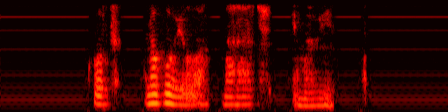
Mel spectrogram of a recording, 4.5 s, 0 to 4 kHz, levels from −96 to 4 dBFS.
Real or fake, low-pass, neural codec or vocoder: fake; 3.6 kHz; vocoder, 22.05 kHz, 80 mel bands, HiFi-GAN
